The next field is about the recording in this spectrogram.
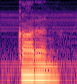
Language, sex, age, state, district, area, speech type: Punjabi, male, 18-30, Punjab, Fatehgarh Sahib, rural, spontaneous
